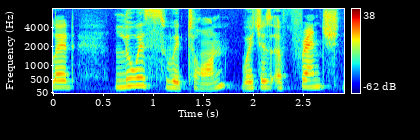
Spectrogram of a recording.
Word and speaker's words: Louis Vuitton: So Louis Vuitton. And please don't get this as T-O-N as ton, because it is tan. So I'll repeat it for you. Louis Vuitton. Louis Vuitton.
